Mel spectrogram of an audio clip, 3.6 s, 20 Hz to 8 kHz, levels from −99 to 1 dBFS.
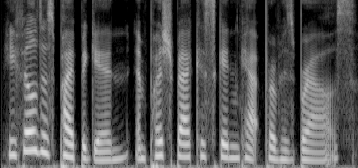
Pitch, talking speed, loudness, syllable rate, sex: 210 Hz, 235 wpm, -21 LUFS, 4.7 syllables/s, female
